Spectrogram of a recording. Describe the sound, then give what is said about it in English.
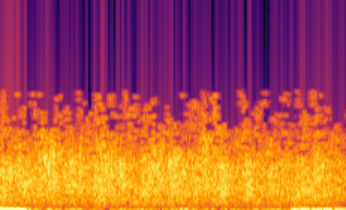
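A church audience claps steadily for Jesus, a dense, sustained wash of many hands applauding together at moderate loudness for several seconds, with no voices standing out. “Can we clap our hand for Jesus?”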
